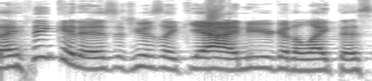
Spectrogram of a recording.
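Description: The recording is very clean and the background silent. Her tone, a woman's, comes across bright and sharp. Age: young. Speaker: podcast co-host. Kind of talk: casual chat.

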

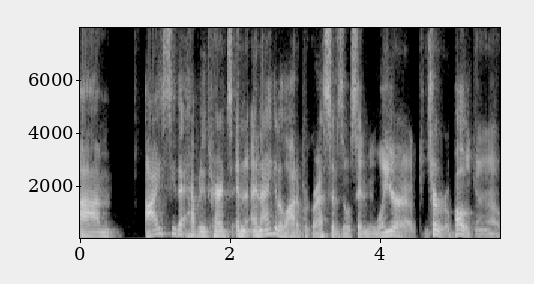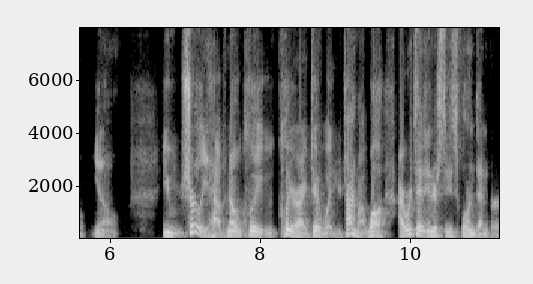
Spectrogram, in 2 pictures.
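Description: A man with an American accent and vocal fry talks at a very fast pace with very wide pitch swings, in a very clean recording with a silent background. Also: medium pitch for a man. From Colorado, US. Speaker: political candidate for state education office. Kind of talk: casual interview.

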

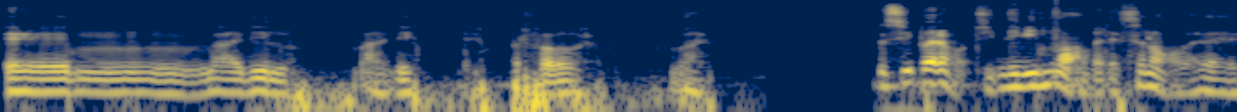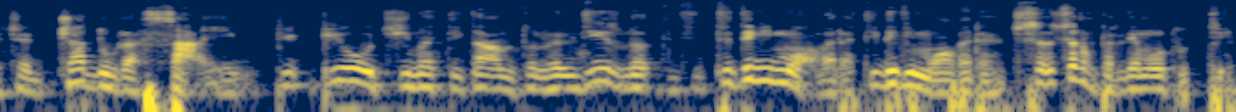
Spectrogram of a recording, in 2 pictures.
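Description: At a moderate pace and medium pitch, a man speaks with lively intonation and big swings in loudness, leaving long, frequent pauses. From Italy, Bari (Apulia). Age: 20s. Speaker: podcast host. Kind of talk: casual interview. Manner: halting, many repetitions.

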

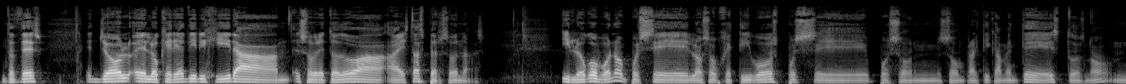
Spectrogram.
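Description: A man's fairly low voice at a fairly slow pace, with ordinary pitch variation, big swings in loudness, and a very clean recording over a silent background. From Romania. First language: Romanian (speaking Spanish). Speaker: music student. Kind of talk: interview. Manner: halting.

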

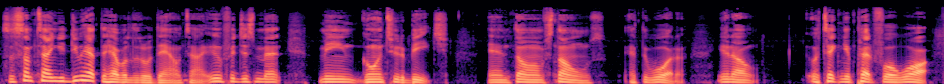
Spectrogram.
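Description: A man speaks at a fairly quick pace in an animated tone. The recording is very clean with a silent background, and the sound is dry and close with no echo. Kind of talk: radio DJ patter, hyped-up gospel radio show hosting with call-and-response catchphrases. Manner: animated, high-energy, joking and chatty.

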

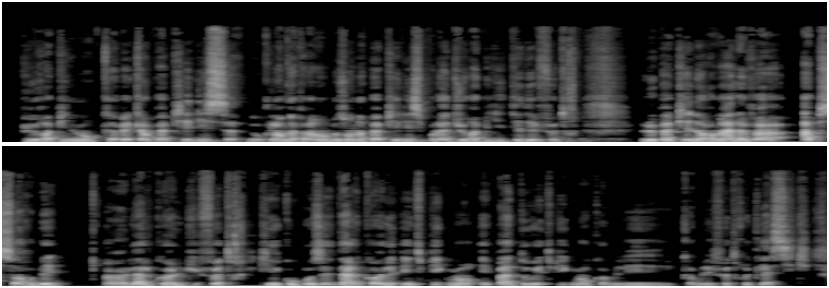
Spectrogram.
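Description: Hers is an ordinary speaking voice, a woman at a fairly quick pace with ordinary pitch variation. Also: fairly high pitch for a woman. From northern France, Compiègne (Oise). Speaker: art supplies shop assistant and illustrator. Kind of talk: interview.

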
